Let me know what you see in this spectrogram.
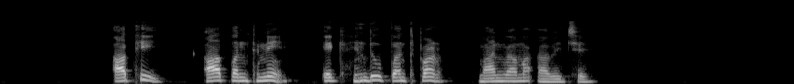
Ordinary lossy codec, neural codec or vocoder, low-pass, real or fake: none; codec, 16 kHz, 2 kbps, FreqCodec, larger model; none; fake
